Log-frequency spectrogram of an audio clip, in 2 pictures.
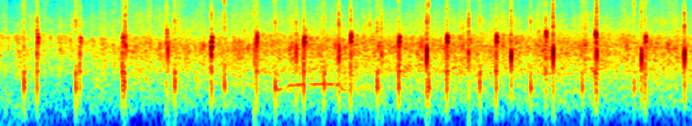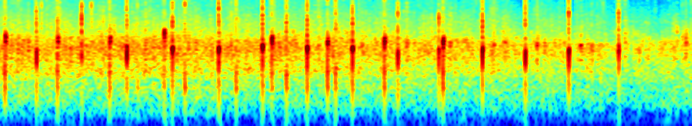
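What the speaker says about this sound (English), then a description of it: "I think you all deserve a round of applause." A live audience applauding at an evening public conversation event, a steady patter of many individual hand claps, fairly close and crisp, continuing evenly throughout with no speech.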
